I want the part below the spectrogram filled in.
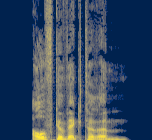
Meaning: strong dative masculine/neuter singular comparative degree of aufgeweckt
- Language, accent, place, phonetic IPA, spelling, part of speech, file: German, Germany, Berlin, [ˈaʊ̯fɡəˌvɛktəʁəm], aufgeweckterem, adjective, De-aufgeweckterem.ogg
